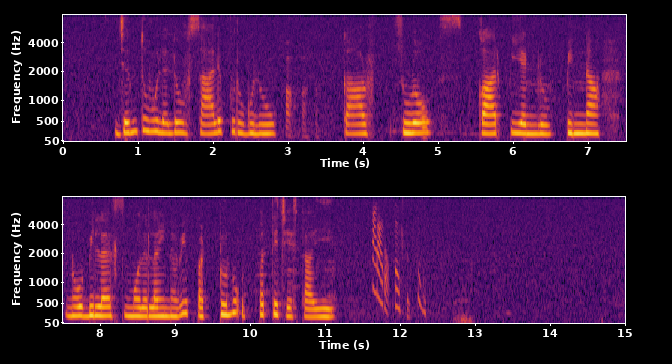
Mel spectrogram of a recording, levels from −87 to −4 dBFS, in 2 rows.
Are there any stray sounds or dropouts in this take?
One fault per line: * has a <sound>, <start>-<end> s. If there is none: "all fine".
* has a laugh, 2.9-3.5 s
* has a chirp, 11.6-12.4 s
